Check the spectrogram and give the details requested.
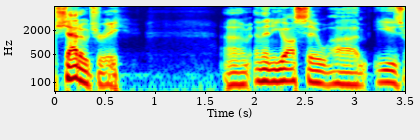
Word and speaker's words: Scadutree: It's spelled Scadutree. And I was actually pronouncing it Scatto Tree instead of Shadow Tree.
